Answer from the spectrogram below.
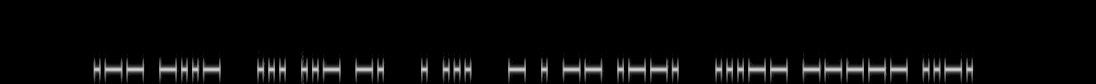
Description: Morse code, heard as a keyed tone, about 22 wpm, 700 Hz. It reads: WX SUN ES TEMP 30F
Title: Practice QSO - Exchange 2 - Info - 22wpm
